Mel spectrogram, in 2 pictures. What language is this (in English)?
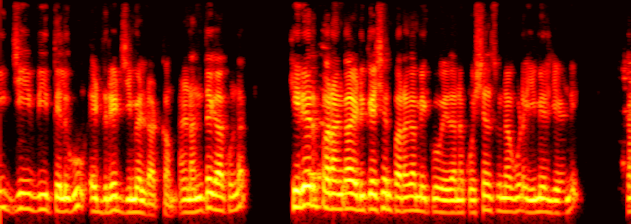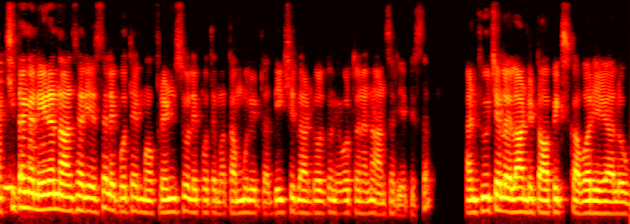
Telugu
